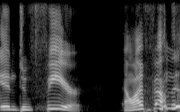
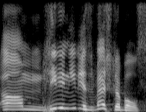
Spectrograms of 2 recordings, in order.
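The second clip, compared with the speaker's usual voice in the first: ordinary delivery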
